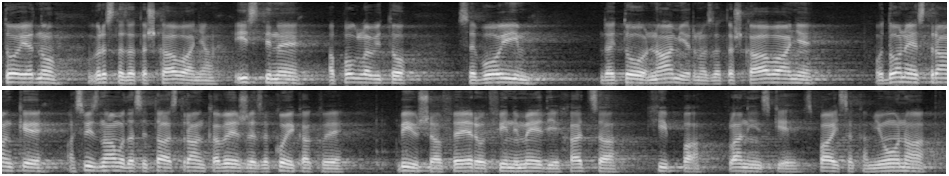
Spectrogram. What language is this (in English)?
Croatian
